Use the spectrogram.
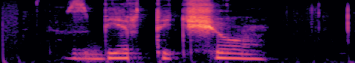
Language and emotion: Russian, angry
